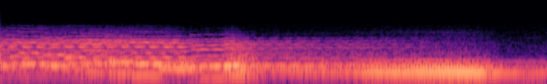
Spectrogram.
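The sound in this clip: A car engine drones steadily as the car is driven and pulls up at a gate. Its humming tone shifts abruptly partway through, then swells again before easing off.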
